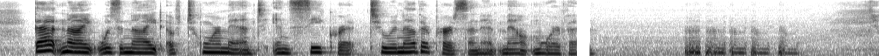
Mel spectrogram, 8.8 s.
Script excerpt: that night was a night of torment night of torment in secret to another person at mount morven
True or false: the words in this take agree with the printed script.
false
